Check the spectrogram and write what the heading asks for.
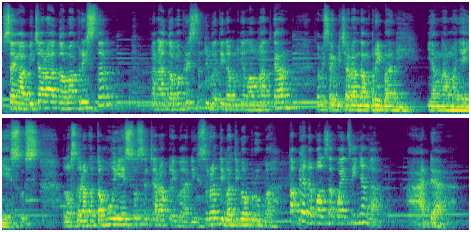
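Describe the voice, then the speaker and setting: Brief: chatty Jakarta-accented woman preacher, bright lively voice, echoey church hall with faint music. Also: low-pitched, fast, recorded from a distance. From Indonesia. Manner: chatty, laughs often, lively. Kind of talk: sermon.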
